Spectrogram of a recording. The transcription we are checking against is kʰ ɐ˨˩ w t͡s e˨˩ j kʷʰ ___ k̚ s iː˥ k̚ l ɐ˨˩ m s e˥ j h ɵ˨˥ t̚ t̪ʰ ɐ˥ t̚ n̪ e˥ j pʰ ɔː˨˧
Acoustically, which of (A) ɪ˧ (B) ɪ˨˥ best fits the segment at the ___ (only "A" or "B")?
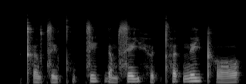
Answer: B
